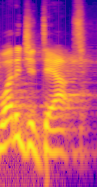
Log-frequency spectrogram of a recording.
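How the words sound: The line is said in an angry tone. Jesus is angry with Peter. "Some of them would be angry"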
